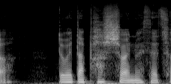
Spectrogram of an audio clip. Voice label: "pasio", Welsh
